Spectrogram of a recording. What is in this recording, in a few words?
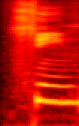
"sin", Chinese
